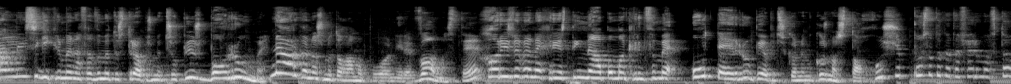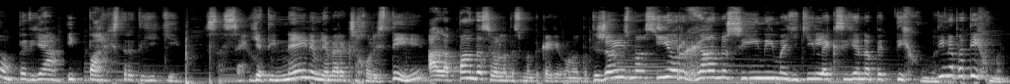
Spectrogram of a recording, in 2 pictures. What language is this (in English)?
Greek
